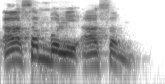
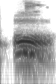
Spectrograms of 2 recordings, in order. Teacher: औ बोलने के लिए आपको जबान की जड़ उठाना पड़ता है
